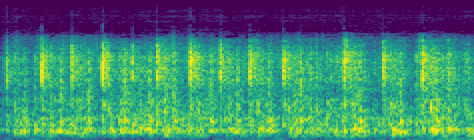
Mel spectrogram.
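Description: Typewriter keys clacking in rapid, even typing, about ten keystrokes a second.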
